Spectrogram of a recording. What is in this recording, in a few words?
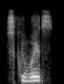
"squiz", Indian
